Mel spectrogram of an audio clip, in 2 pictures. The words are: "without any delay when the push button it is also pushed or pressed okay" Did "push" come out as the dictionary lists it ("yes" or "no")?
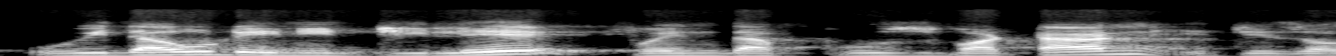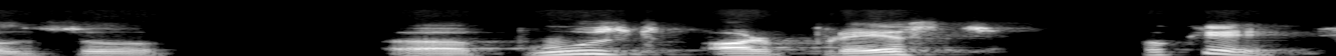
no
